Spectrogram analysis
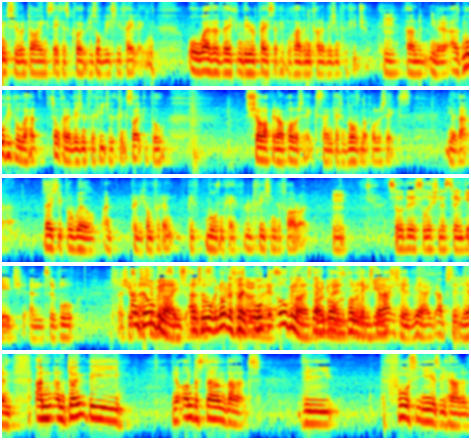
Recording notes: Takes audience questions after the talk (the talk itself was not recorded).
